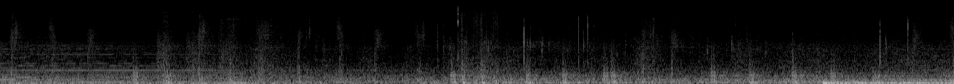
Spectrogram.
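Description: Armored footsteps clank and thud on a stone floor.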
